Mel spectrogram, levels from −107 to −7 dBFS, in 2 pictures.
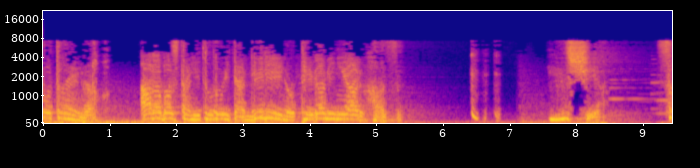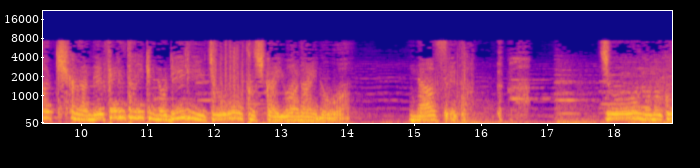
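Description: Throughout the clip, the sound has a watery, swirling quality, with smeared attacks and metallic chirps on bright transients. This is likely MP3 compression, and the plainly audible damage fits a low bitrate of around 32 kbps, where weak frequency lines flicker between frames.

From 11.96 to 12.50 s and again from 15.32 to 15.90 s, irregular bursts of scratchy crackle break through. This is loose connector crackle: a worn or dirty contact making and breaking rapidly, chopping the signal.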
